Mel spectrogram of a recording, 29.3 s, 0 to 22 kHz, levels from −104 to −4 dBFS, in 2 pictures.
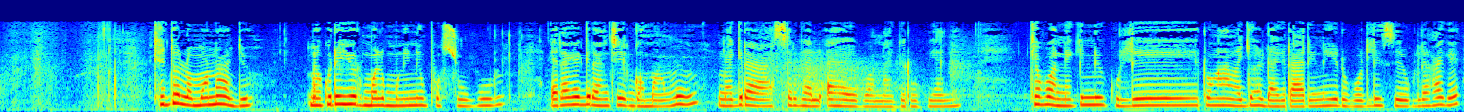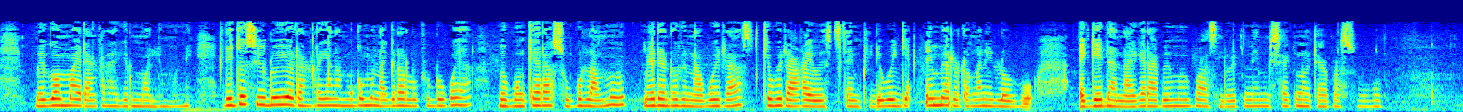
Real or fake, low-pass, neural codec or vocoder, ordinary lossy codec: real; 9.9 kHz; none; MP3, 48 kbps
